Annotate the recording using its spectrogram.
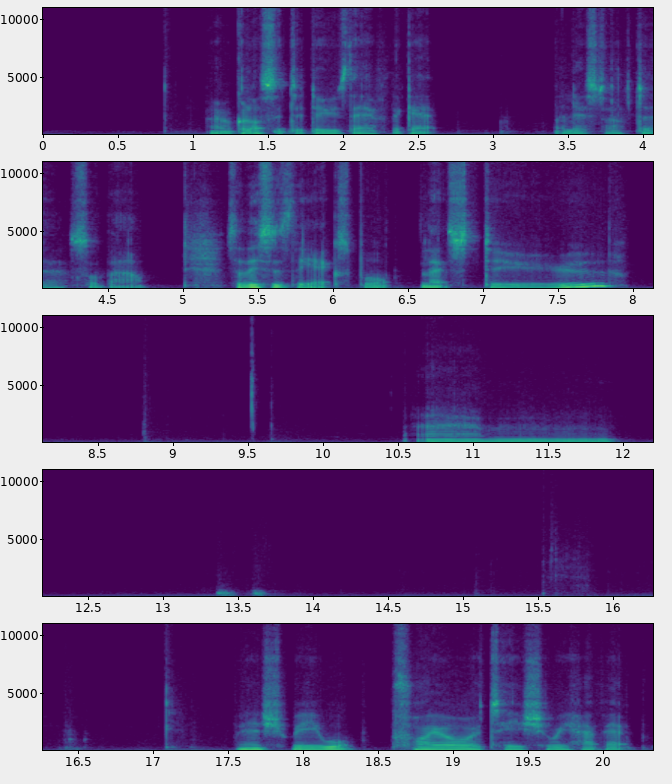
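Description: A man speaks calmly and closely into a microphone, with pauses.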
